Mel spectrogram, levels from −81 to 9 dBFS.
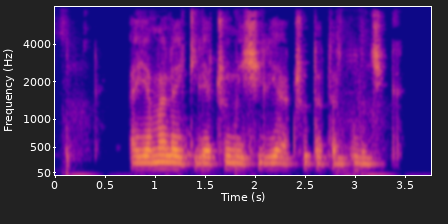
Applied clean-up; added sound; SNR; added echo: neural separator model SepFormer DNS4.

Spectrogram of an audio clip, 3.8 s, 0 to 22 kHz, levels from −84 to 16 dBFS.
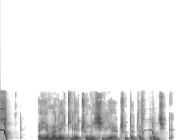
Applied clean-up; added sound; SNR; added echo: neural mask model RNNoise.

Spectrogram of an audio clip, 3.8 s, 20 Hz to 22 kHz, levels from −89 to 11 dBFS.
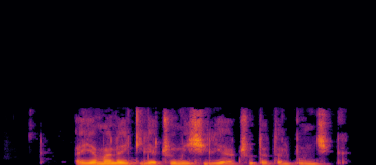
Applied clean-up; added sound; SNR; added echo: none; none; none; none.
